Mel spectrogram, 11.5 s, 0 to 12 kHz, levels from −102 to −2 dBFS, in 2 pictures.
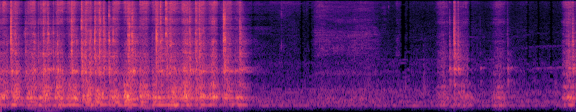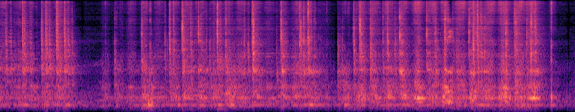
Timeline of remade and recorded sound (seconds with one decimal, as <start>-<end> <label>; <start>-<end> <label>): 0.0-2.7 remade; 2.7-6.5 recorded; 6.5-11.5 remade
